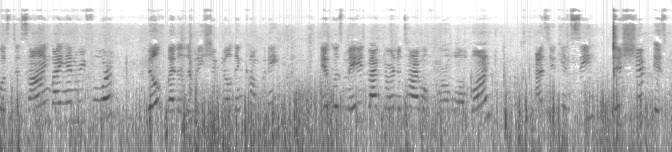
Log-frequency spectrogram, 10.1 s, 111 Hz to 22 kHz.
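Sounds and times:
boat engine rumble: 0.0 - 10.0
wind on microphone: 0.0 - 10.0.

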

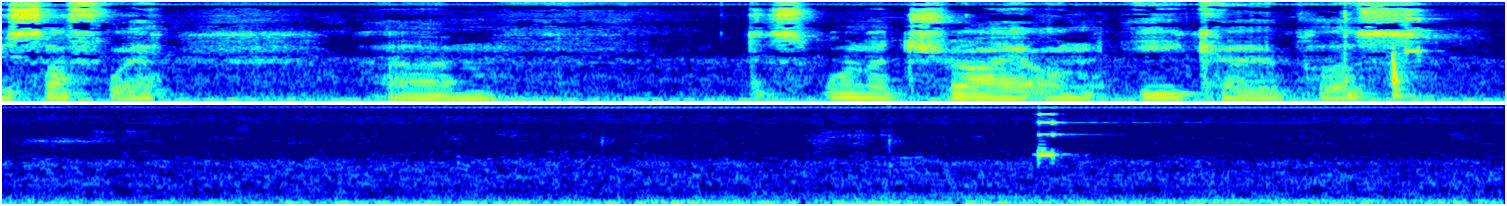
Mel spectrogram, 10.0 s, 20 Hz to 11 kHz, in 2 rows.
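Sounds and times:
low room hum: 0.0 - 10.0
short electronic beep: 8.4 - 8.7.

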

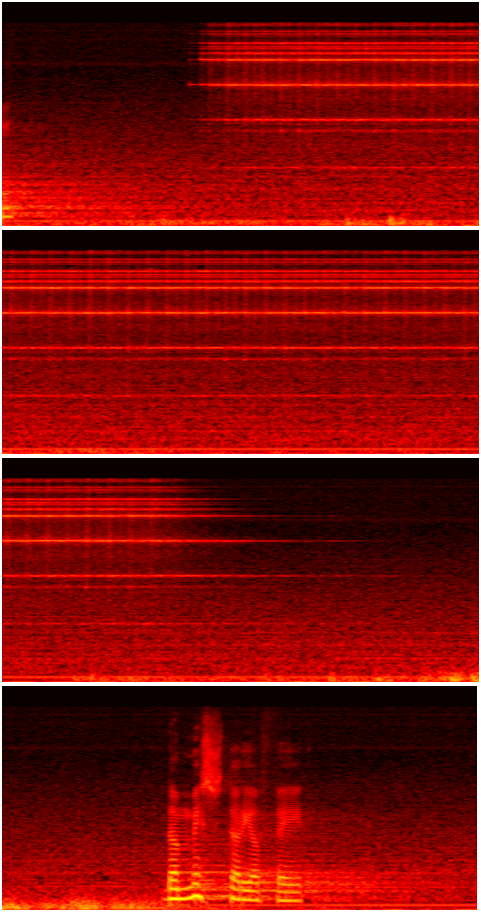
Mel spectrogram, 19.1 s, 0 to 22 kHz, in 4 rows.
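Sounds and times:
altar bells ringing: 1.9 - 13.7.

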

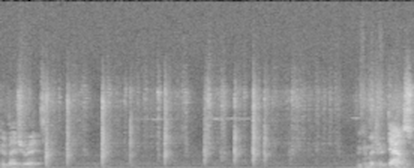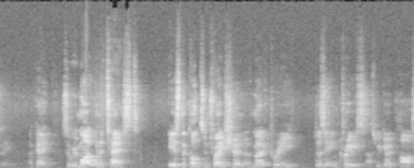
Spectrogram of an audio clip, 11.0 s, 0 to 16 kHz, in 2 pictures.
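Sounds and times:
pen scratching on paper: 0.6 - 4.6.

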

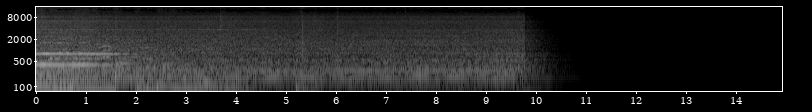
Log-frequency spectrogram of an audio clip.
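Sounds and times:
low note of backing track: 0.0 - 4.4.

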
